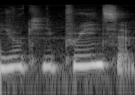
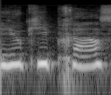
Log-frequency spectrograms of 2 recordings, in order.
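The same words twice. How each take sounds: First: Prince is pronounced with English sounds. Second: Prince is pronounced with French sounds. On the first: "je le prononce en anglais" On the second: "il s'appelle"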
